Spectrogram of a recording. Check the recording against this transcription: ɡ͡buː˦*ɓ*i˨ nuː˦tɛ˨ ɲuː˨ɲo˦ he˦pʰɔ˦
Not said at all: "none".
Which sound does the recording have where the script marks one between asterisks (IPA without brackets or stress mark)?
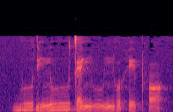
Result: ɗ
